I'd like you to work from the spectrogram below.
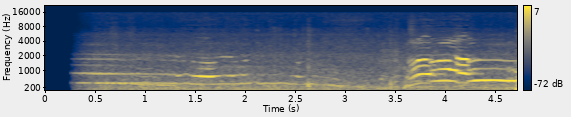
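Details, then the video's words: Angry domestic cats in a loud chorus: long wavering drawn-out yowls, then a sharp rising meow with rich overtones near the end. "Cats meowing very loudly │Angry cats chorus"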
